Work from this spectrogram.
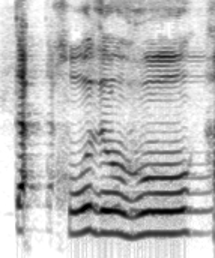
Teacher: اس میں دیکھیں تو الف مدہ لا 1 سے 2 الف کے برابر لمبا کریں گے، تأخذہ حمزہ پہ جھٹکا دیں گے، کیوں؟ کیونکہ حمزہ پر جزم کا نشان ہے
